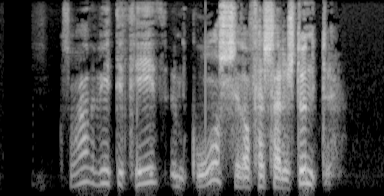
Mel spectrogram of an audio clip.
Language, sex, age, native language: Icelandic, male, 20-29, Icelandic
